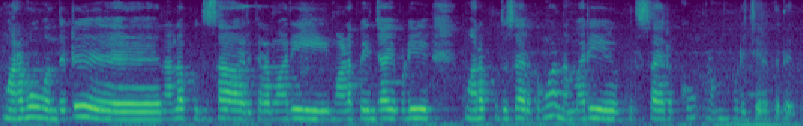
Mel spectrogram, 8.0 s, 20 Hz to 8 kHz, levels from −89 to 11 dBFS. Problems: none marked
